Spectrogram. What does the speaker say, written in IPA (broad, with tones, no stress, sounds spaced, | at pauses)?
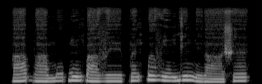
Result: a˨˦ b aː˨ m o˧ ɓ ũ˧ k͡p a˨ v eː˨ p ɛ̃˧ k͡p ə˦ v ũ˧ ɡ ĩ˦ n ĩ˨ ɾ aː˨ ʃ ɛ̃˦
